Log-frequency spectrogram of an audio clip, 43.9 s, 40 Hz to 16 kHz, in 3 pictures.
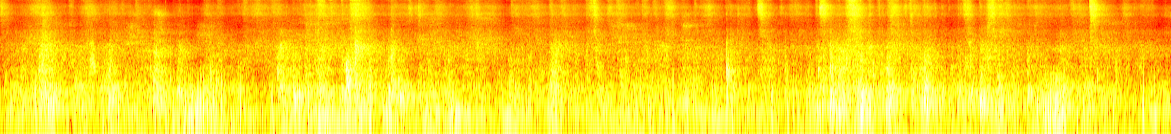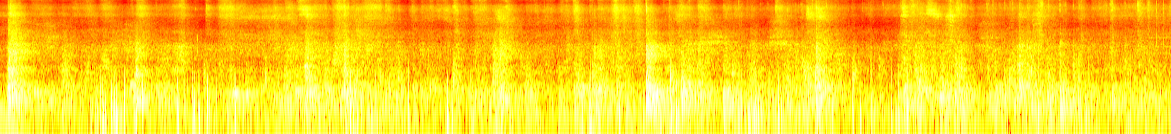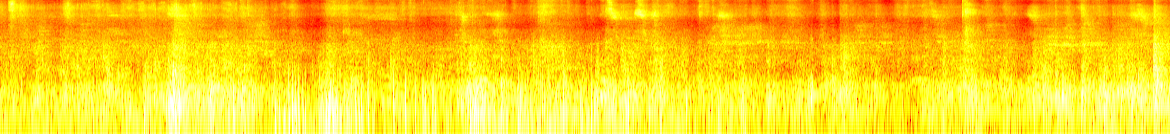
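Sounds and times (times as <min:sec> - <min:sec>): bare feet on foam mats: 0:00.0 - 0:43.9.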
